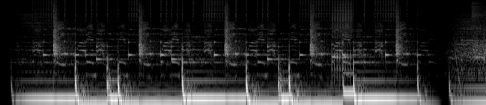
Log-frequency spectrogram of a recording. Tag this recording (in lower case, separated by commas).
music, rapping, hip hop music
